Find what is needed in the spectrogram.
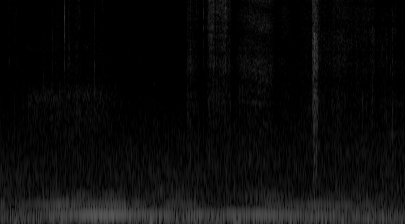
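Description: Cord being pulled tight around wooden poles as a lashing is cinched, with faint rubbing and a few light clicks. A steady low hum runs underneath throughout.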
